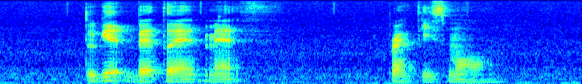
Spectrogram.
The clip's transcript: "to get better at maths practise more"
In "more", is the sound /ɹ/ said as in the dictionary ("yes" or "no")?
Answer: no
